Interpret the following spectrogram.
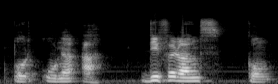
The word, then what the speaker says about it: différance: que son muy importantes tenemos difference que se pronuncia Exactamente igual pero como ven acá en el primer punto de esta presentación se escribe con al final con e n c e y lo que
